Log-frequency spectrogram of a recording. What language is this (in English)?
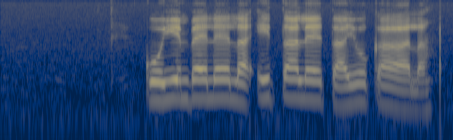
Tsonga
